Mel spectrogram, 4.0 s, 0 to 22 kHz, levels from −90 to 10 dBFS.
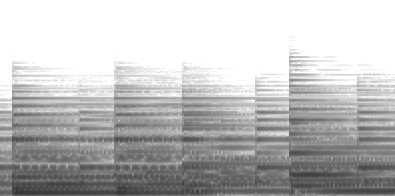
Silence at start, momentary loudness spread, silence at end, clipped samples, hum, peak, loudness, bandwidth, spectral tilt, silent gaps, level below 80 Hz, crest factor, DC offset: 0 s; 8 LU; 0 s; under 0.1%; none; -4 dBFS; -18 LUFS; 4.8 kHz; -10.5 dB/octave; none; -26 dBFS; 14 dB; under 0.1%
